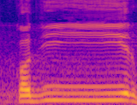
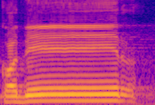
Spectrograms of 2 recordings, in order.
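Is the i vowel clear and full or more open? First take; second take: clear; more open. First: The i vowel is clear and fully raised. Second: The i vowel is lower and incomplete. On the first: The speaker calls it right. "kasroh tidak akan sempurna kalau uh, uh, tidak sampai ke marotnya ya" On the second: The speaker calls it wrong.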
